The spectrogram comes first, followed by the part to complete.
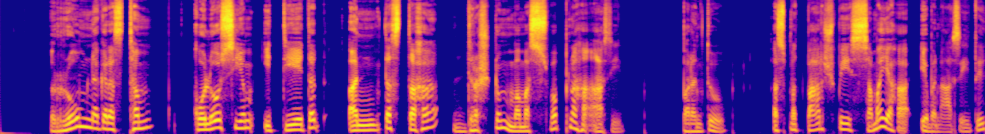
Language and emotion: Sanskrit, sad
